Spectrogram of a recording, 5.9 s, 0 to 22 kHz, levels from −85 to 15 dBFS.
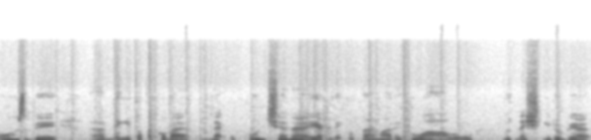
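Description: The background in this speech recording pumps throughout, dropping away in the gaps and swelling back under each phrase. These are noise suppressor artifacts. A suppressor is judging the room noise, which sits only about 10 dB below the speech, and pulling it down by about 20 dB frame by frame. The bands it clears and lets back in shift from moment to moment, which leaves that unsteady residue. Parts of the speech itself also go faint or swallowed at 0.24 to 0.37 s, 0.55 to 2.8 s, 3.23 to 4.14 s, 4.46 to 5.23 s and 5.42 to 5.89 s. In total about 2.3 seconds of sound are turned down, by as much as about 22 dB at the deepest point. This is speech cut by the noise suppressor: quieter consonants and word endings look like the noise floor, so they are attenuated along with it.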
